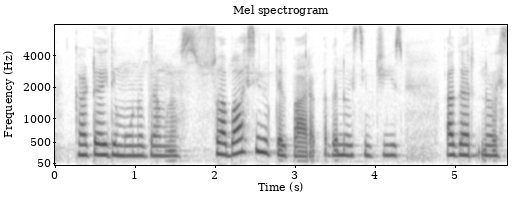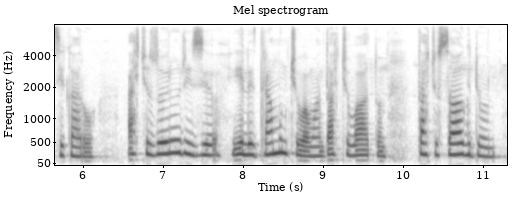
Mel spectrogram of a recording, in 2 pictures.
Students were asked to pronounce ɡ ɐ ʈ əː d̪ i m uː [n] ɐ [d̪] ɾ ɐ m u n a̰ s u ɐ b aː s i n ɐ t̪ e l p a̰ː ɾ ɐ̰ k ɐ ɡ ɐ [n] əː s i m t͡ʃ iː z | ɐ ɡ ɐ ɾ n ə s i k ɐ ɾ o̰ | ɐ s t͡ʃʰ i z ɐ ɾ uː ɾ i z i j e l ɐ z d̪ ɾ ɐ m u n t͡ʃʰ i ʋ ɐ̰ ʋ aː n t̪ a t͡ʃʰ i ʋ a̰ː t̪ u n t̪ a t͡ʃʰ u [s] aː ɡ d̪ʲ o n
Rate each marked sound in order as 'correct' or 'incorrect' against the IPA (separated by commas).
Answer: correct, correct, correct, correct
